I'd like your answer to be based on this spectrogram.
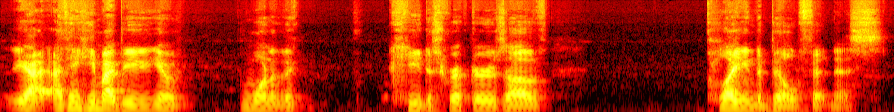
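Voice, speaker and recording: A man co-hosting a sports podcast, giving casual soccer analysis in loose, halting, conversational phrases. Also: mid-range voice, steady tone, fairly bright tone.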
